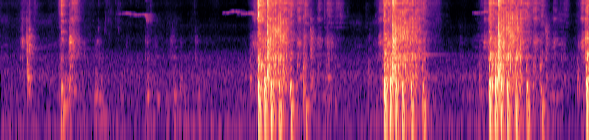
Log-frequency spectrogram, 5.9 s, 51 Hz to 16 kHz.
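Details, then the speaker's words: Suzuki DS100/DS80 dirt bike being revived, carb primed with fuel and choke on, kick-started: four or five hard kicks about a second apart, each a brief churn that never catches; feels low on compression, no spark at the plug. "There's like no spark. D.I.Y ignition too. All right, no sparky. And that's our problem. No spark."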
